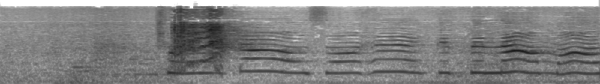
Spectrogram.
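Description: A parrot sings a wavering, tune-like series of sustained, nasal notes that slide up and down, after a brief harsh burst.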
